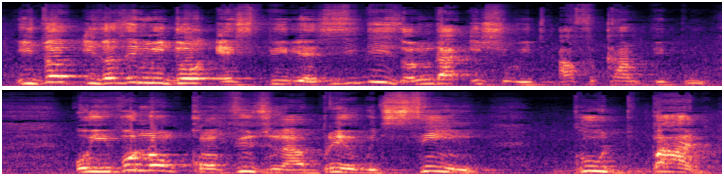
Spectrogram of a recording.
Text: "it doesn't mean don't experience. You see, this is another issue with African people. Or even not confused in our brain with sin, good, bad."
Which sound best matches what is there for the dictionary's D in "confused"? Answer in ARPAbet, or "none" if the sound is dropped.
none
